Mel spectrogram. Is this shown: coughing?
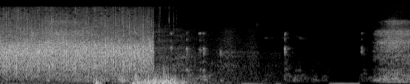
no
